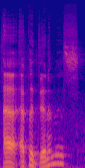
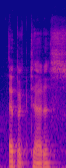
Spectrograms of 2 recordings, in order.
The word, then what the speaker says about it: Epictetus: Epidmus. Epictetus. Epictetus. I might be mispronouncing it, but I always up the Greek names.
